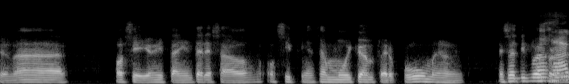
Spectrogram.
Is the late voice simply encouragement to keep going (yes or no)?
no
